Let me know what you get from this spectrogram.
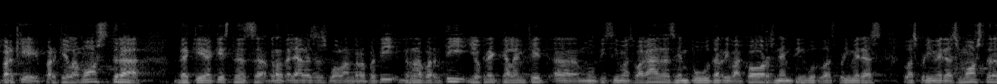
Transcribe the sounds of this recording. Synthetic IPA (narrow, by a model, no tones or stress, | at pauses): pəɾkɛpəɾkɛləmɔst̪ɾə | d̪əkɛəkɛst̪əzrət̪əʎaðəzəzβɔlənrəpət̪irəβəɾt̪iʒɔkɾɛkːəlɛmfet̪mulˠt̪isiməzβəɣað̞əzɛmpuɣut̪əriβ̞akɔrsnɛmt̪iŋɡut̪ləspɾimeɾəs | ləspɾimeɾəzmɔst̪ɾə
